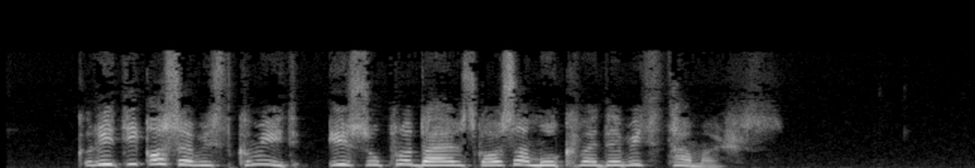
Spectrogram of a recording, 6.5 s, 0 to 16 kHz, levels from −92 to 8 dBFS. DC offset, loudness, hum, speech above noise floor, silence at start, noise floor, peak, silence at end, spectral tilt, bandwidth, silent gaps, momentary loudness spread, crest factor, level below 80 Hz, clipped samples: under 0.1%; -22 LUFS; none; 50 dB; 0.5 s; -72 dBFS; -6 dBFS; 1.45 s; -2.5 dB/octave; 11.5 kHz; none; 12 LU; 18 dB; -68 dBFS; under 0.1%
